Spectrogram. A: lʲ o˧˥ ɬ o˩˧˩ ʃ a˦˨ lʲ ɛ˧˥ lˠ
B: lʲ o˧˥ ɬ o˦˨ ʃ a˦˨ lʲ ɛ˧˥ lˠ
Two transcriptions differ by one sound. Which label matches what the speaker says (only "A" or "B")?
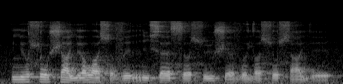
B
